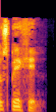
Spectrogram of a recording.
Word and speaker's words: Spiegel: El teléfono fue contestado no por Eric sino por un tipo que dijo que su nombre era Henry Spiegel, que pronunció Spiegel.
